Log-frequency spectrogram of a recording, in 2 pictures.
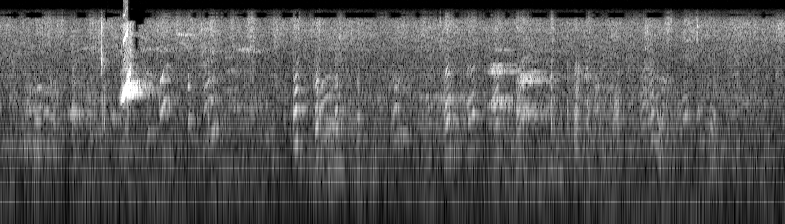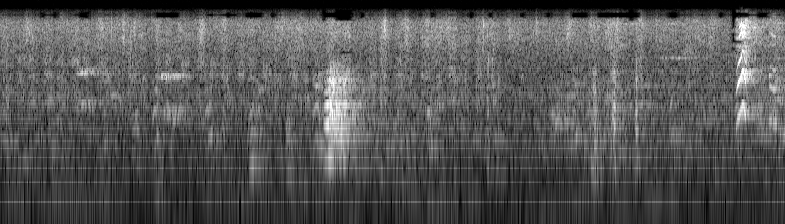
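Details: Newborn Rottweiler puppies nursing on their mother Yuki: faint, brief high squeaks and whimpers scattered through steady soft rustling and suckling noise, with a sharper squeal early on and two more bursts near the end.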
